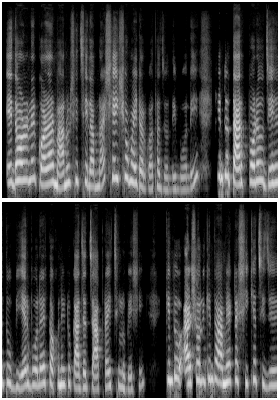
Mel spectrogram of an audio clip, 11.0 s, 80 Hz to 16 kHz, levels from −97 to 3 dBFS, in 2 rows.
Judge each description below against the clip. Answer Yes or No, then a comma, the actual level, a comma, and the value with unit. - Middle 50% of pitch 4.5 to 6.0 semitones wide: Yes, wide, 5.6 semitones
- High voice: Yes, very high, 280 Hz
